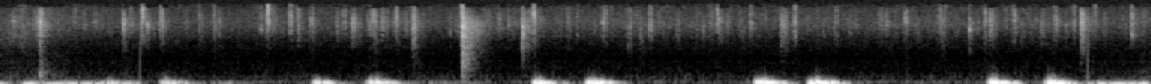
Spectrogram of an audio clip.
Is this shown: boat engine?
no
